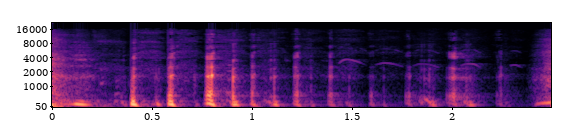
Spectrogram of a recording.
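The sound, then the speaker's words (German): A voice imitates salt being shaken from a salt shaker: a quick run of short hissing, crackly bursts that loosen into softer, squeaky little clicks before trailing off. “Kannst du mal einen Salzstrahl machen, wenn das Salz ausgeschüttet wird?”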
